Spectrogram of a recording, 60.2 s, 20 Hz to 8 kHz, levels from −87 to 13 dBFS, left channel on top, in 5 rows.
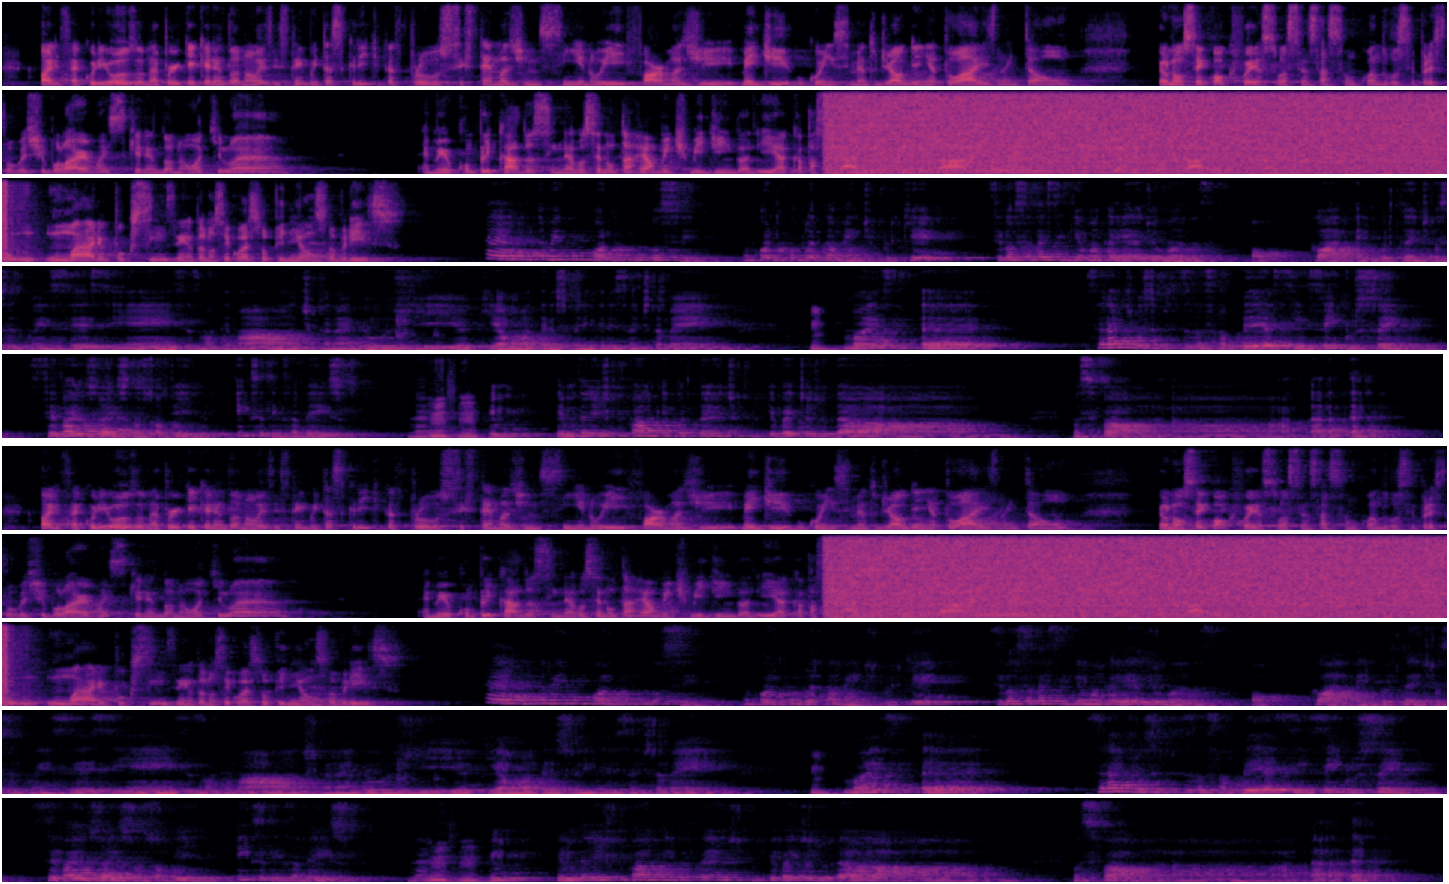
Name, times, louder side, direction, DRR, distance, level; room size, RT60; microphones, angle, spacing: voice 1, 0.0-9.4 9.6-14.5 15.5-22.9 24.1-27.4 39.4-39.9 42.9-43.1 51.7-52.2, left 4 dB, 85° left, 9 dB, 1.5 m, -35 dB
sound 1, 18.9-24.1, equal, ahead, 1.0 m, -24 dB
voice 2, 26.4-26.8 28.1-29.9 30.3-31.9 32.3-34.1 34.5-34.6 35.0-42.1 43.1-43.5 43.8-44.3 45.2-48.1 48.5-49.8 50.1-51.0 51.5-51.7 52.2-52.4 52.8-56.5 57.1-59.6, equal, 70° left, 3 dB, 4.6 m, -37 dB
30.0 x 21.5 x 8.7 m, 1.3 s
head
